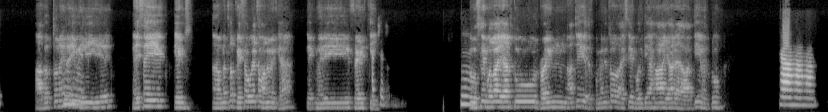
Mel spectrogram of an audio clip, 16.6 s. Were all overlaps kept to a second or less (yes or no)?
yes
